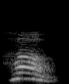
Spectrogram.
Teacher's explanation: बिल्कुल गले से आवाज आ रही है और एक गर्म वायु सी हमें महसूस हो रही है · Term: ऊष्म व्यंजन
